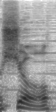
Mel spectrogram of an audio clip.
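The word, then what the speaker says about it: Chaud: For anybody who's more familiar with the cartoon than the games, yeah, he's Eugene Shaw here. Or Shaw, rather, if you're gonna go with the actual French pronunciation.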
